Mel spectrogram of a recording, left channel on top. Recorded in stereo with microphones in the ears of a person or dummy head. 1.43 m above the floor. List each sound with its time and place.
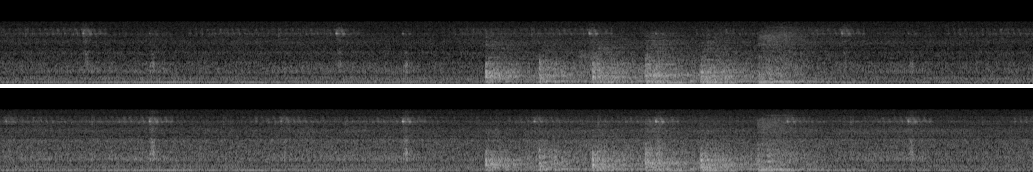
4.8 s footsteps: 5° left (ahead or behind), 2 m; by 8.0 s 60° right (ahead or behind), 4 m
